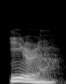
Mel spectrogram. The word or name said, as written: era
